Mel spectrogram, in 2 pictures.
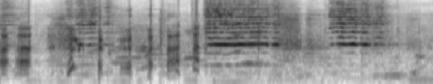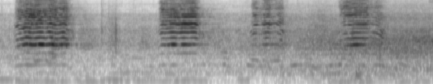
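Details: Newborn goat kids, two said to be born of a dog, bleating in a series of nasal, quavering cries about once a second, with human voices and chatter at the start and throughout.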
